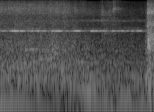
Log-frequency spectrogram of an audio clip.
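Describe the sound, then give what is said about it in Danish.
A metro train running: a steady, loud rumble with a thin high whine held throughout, and a brief brighter burst of noise at the very end. “Ja, vi kan tage metro og snyde. Ja. Den går herop et stop.”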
